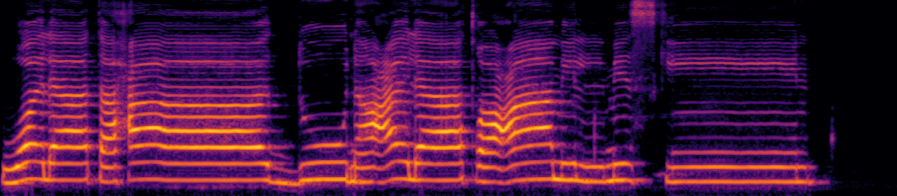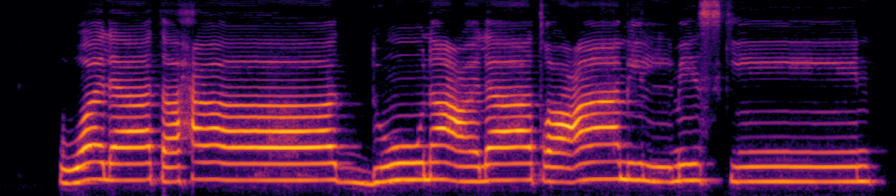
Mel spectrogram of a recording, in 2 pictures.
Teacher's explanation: مد والے حرف کے بعد اگلا حرف کیا ہے، مشدد حرف ہے، مد لازم ہے، تو اس کو ہمیں کھینچنا ہے 6 الف کی مقدار کے برابر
